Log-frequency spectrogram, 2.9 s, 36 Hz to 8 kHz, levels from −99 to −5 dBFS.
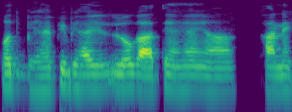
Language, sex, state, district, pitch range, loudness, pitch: Hindi, male, Uttar Pradesh, Muzaffarnagar, 105-115 Hz, -26 LUFS, 110 Hz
